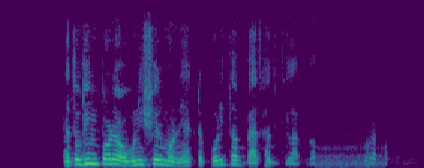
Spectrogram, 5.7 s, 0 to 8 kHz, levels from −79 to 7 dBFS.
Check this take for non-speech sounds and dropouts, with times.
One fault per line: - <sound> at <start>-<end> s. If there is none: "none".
- laugh at 4.9-5.0 s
